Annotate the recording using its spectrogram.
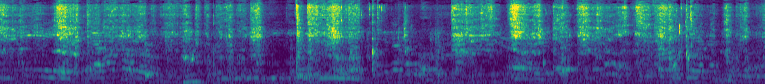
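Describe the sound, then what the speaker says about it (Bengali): A ladle scrapes and clinks against a metal pot while yogurt is slowly stirred into milk, a close, repetitive rasping and tapping rhythm with no talk. "এবার আস্তে আস্তে দইটা দুধের সাথে মিশাবো।"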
